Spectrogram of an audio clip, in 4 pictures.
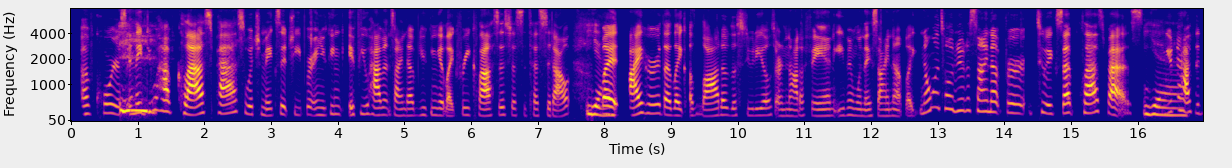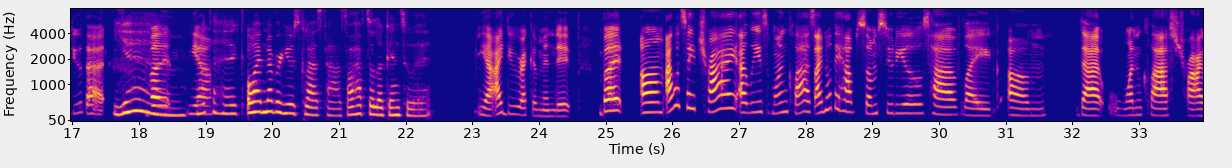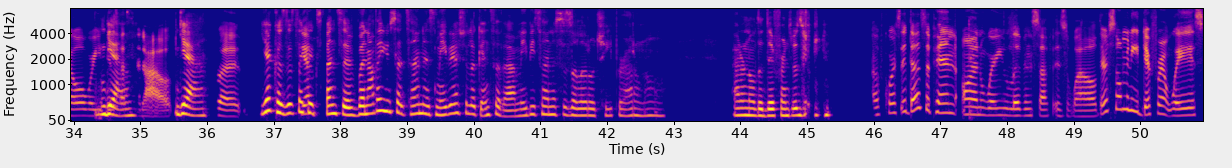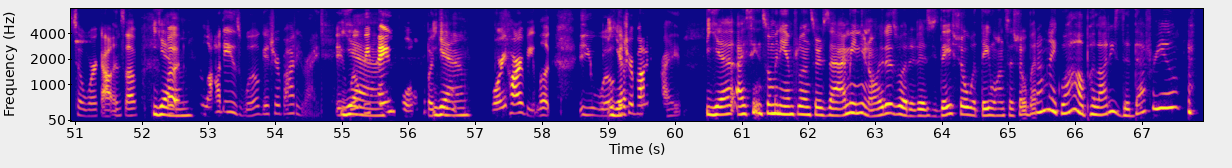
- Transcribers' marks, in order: tapping; other background noise; laughing while speaking: "between"; alarm; chuckle
- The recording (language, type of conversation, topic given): English, unstructured, What helps you find the right balance between saving for the future and enjoying life now?
- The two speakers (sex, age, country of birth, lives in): female, 25-29, United States, United States; female, 30-34, United States, United States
